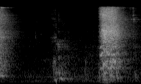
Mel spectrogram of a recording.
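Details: Cat with a cold: a single sharp, hissing sneeze, a brief burst of airy noise after a soft intake of breath.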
